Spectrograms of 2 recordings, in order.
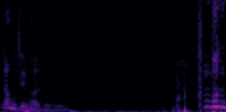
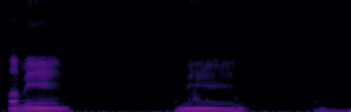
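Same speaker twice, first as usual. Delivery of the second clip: fading amen; 10 semitones lower, 10 dB quieter, much slower than usual. Shown as a demonstration. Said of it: "이게 이래 돼요. 점점점".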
